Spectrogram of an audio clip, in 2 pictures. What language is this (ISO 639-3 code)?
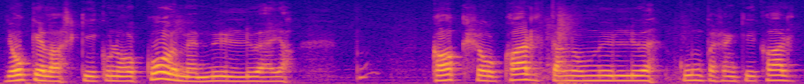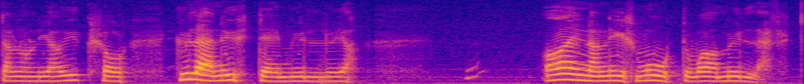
fin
